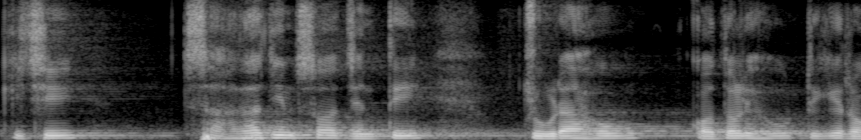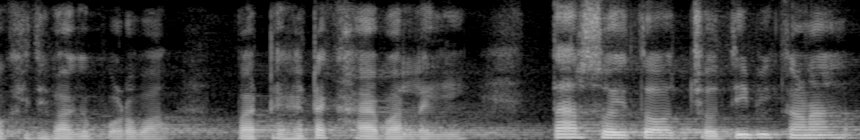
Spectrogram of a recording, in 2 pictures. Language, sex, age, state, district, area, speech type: Odia, male, 45-60, Odisha, Boudh, rural, spontaneous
